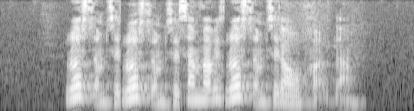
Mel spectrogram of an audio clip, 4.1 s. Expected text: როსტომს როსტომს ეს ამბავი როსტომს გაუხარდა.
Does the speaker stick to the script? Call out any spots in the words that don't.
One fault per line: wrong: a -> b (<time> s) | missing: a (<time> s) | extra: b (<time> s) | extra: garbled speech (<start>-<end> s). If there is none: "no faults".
no faults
